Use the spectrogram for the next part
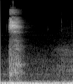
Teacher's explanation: made with the tongue behind our teeth on the ridge above our upper teeth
